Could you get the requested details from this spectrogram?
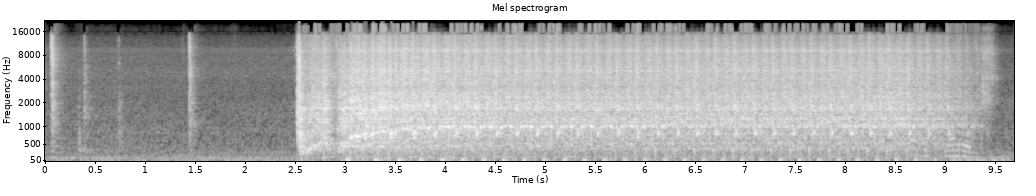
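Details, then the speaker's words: Dayton 11HP lawn tractor with oil inside the carburetor and chamber and a soaked spark plug: the starter grinds steadily for about seven seconds at roughly four strokes a second and never fires; hard starting from oil flooding. "It's got oil all inside the carburetor, so I'm gonna have to help it out."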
